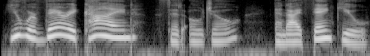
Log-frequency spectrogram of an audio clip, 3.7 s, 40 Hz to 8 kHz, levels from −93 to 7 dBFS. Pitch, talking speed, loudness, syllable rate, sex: 210 Hz, 160 wpm, -17 LUFS, 4.4 syllables/s, female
